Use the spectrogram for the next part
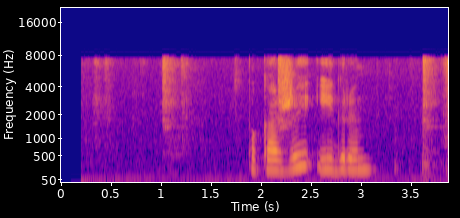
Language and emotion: Russian, neutral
